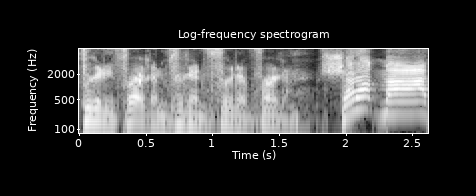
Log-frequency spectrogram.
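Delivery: put-on cartoon cowboy voice. Retelling a teammate cussing under his breath while clapping, Yosemite Sam voice. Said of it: "He sounded like Yosemite Sam".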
